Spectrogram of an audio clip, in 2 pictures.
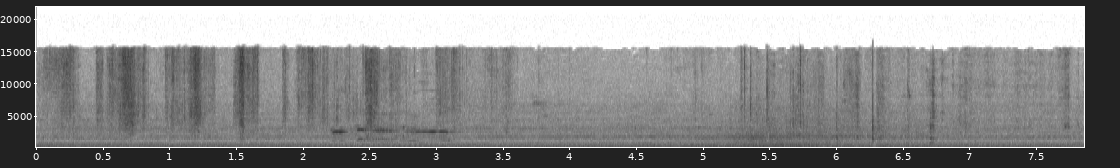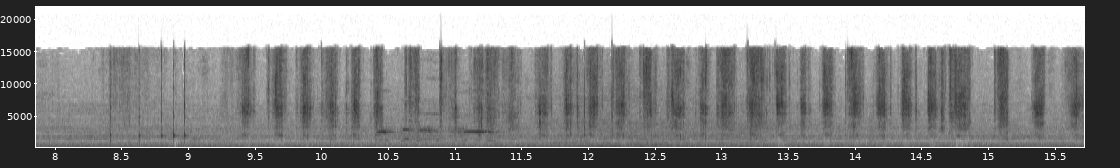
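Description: A steady motor-like drone, with fast clicking and crackling in the second half as a spatula scrapes battery paste over a plastic sheet.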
